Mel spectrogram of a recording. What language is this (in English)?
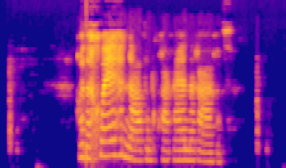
Welsh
